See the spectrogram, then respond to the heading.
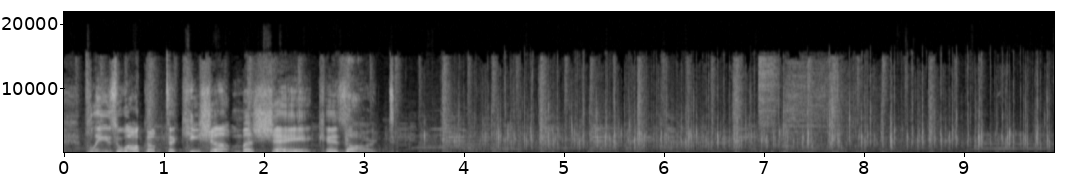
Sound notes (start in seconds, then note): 3.4 audience applauding; 3.8 audience cheering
